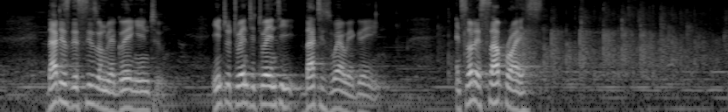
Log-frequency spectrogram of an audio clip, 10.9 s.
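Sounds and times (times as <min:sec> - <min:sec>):
speech: 0:00.7 - 0:02.6, 0:03.2 - 0:05.8, 0:06.8 - 0:08.2
audience applause: 0:06.5 - 0:10.9.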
